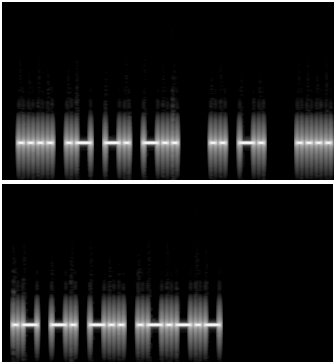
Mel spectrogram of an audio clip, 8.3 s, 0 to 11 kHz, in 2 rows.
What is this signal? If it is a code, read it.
Morse code, heard as a keyed tone, about 21 wpm, 700 Hz. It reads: HAND IN HAND.
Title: Sentences from Top 1000 Words - Review Part 5 - 20wpm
